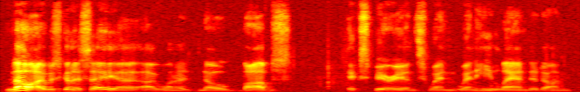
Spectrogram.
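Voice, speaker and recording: A man who is an actor, chatting casually with quick asides. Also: medium pitch, a little hiss or hum. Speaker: actor guest. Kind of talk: casual conversation over a call.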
